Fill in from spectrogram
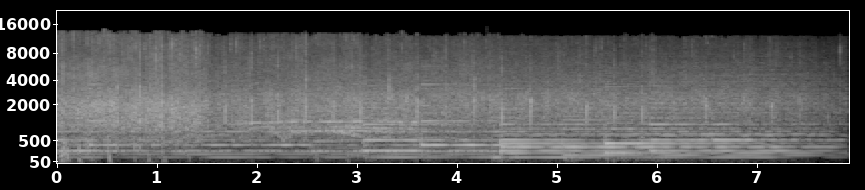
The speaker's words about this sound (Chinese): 我们有一些礼物要送你，大大的掌声，在他们走的时候，哈利路亚，Amen。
